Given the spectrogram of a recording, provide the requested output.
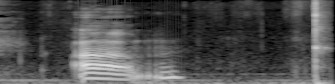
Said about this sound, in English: And you can probably hear my earrings smacking against my plug smacking against my phone.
